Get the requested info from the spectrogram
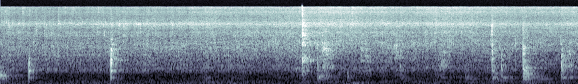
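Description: Hot oil sizzling in a pan as a spatula stirs a frying tempering with freshly added coriander leaves. A few sharp taps and scrapes of the spatula against the pan.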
